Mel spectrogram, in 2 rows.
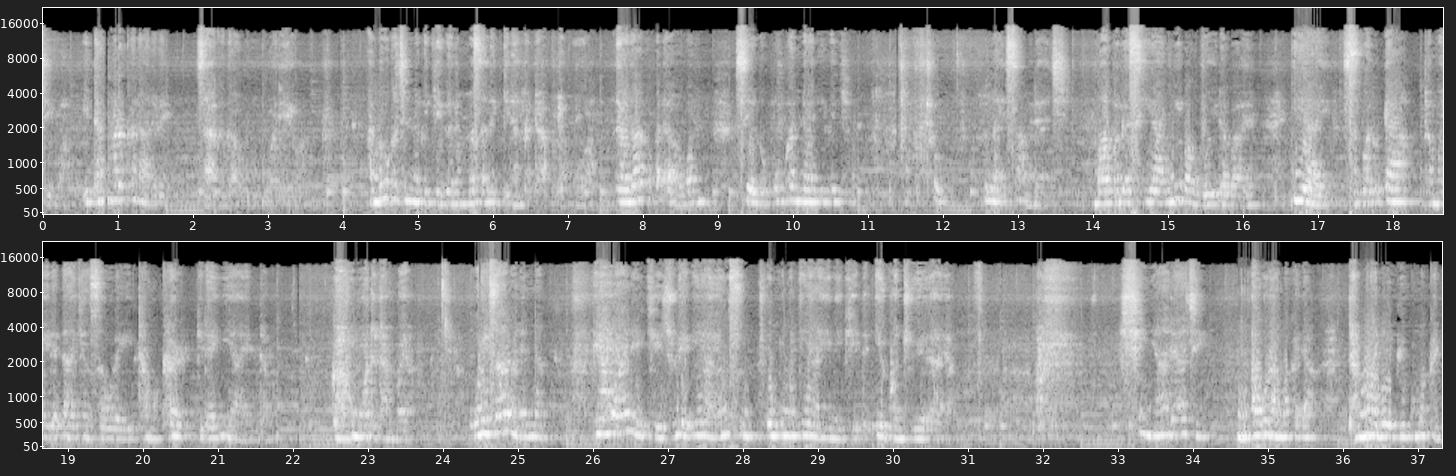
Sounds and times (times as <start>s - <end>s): Speech: 0.0s - 3.6s, 4.3s - 10.8s, 11.8s - 21.8s, 22.6s - 23.6s, 24.4s - 25.4s, 26.0s - 30.9s, 33.0s - 37.3s
Music: 0.0s - 37.3s.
